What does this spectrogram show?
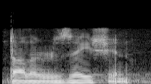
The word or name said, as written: dollarization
